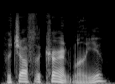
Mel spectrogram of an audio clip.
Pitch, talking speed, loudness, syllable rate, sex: 105 Hz, 310 wpm, -21 LUFS, 6.6 syllables/s, male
